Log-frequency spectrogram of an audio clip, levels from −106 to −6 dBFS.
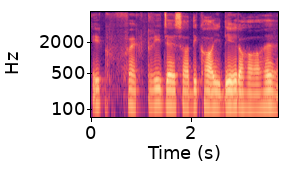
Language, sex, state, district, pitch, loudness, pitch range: Hindi, male, Haryana, Rohtak, 115 Hz, -19 LUFS, 110-120 Hz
